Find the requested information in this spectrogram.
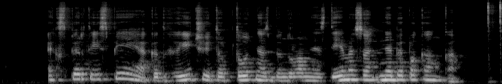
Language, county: Lithuanian, Utena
